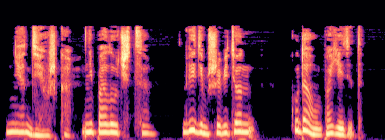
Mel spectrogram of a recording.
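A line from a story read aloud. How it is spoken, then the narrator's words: Sighing, quiet. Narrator (Russian): Хозяйка вздохнула и негромко сказала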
